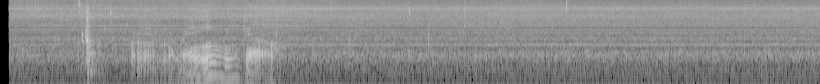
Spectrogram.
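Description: Steady faint electrical hum. A sharp click comes about a second in, and a short stretch of indistinct voice follows between about two and four seconds in, louder than the hum.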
